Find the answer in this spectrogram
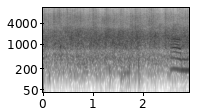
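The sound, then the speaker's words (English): A crowd applauds steadily at a question-and-answer session, a dense, even wash of many hands clapping at once. Near the end a voice briefly rises over the clapping. “Let's ask some questions, and if y'all can applaud that, sure.”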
